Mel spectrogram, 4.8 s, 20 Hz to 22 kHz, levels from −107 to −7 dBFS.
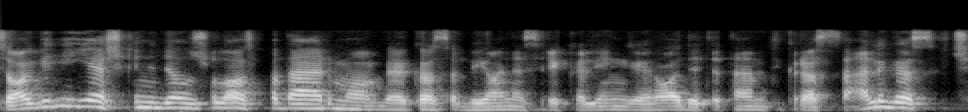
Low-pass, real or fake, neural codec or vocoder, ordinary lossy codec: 7.2 kHz; fake; codec, 24 kHz, 3.1 kbps, DualCodec; Opus, 64 kbps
